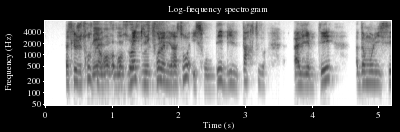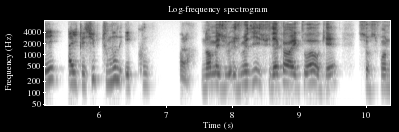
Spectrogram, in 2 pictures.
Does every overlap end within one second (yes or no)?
no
